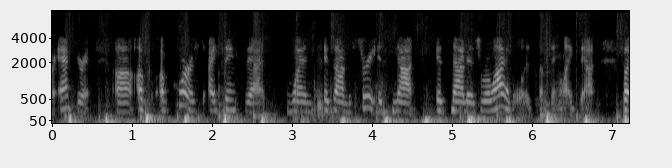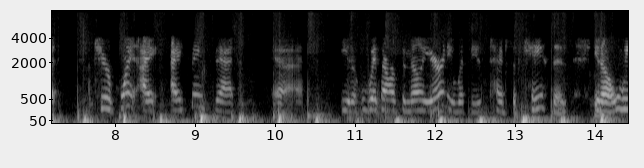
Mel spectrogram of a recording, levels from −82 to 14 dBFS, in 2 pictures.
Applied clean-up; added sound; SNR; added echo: none; Walk, footsteps; -4 dB; none.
